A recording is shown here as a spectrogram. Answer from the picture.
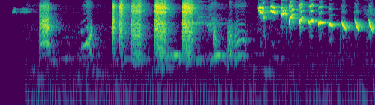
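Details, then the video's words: Long-tailed shrike in lively full song meant to stir a quiet shrike into answering: scratchy broadband bursts, then a fast run of bright, high whistled notes stepping downward near the end. "CENDET GACOR ❗RAJANYA DONGKRAK EMOSI CENDET DIAM LANGSUNG NYAUT GACOR IKUTAN BUNYI"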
